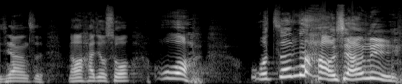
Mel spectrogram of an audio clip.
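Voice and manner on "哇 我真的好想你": much higher, louder, slow lovesick wail; wailing longing. Retold or imitated. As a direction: cry out how much you miss him. Girlfriend voiced, crying out longing. (高声拉长的哭诉想念)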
